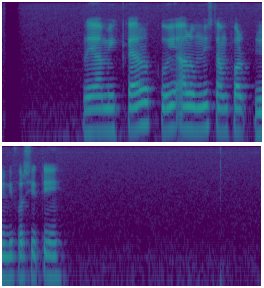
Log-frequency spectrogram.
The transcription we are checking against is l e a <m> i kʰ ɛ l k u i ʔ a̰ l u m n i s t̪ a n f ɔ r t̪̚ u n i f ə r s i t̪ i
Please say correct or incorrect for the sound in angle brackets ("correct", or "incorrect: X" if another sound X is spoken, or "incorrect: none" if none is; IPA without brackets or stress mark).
correct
